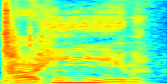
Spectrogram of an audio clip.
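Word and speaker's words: Tajín: did you get the name Tajin Queen just the like the ingredient yeah hmm but I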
